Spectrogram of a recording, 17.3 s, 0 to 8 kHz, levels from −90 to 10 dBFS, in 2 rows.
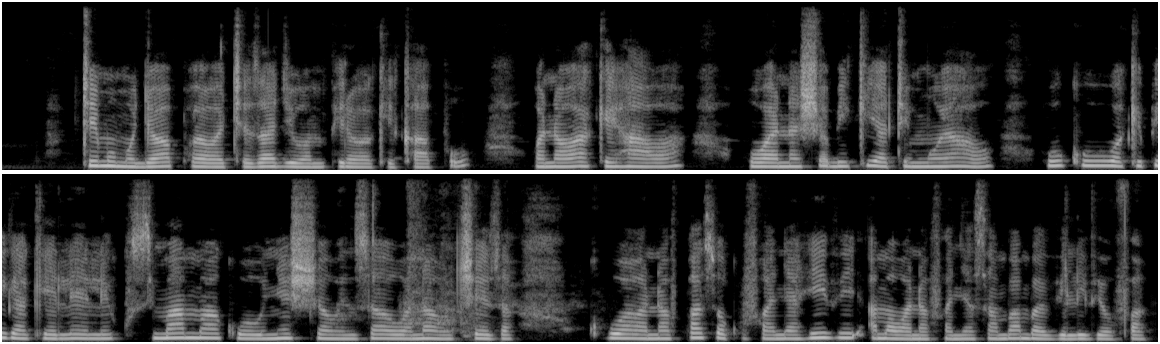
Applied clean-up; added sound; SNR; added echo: none; none; none; none.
